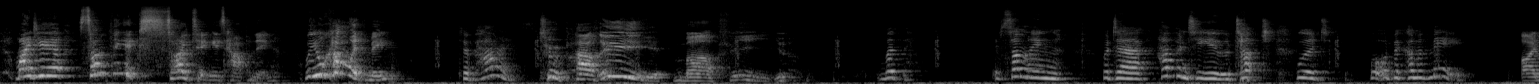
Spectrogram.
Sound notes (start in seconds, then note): 5.7 speaks in foreign language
